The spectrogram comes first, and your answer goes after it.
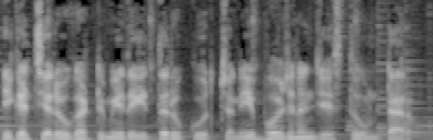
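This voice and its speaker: Male narrator, dark mellow tone, scripted storytelling, faint music bed. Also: medium pitch, a little fast.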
